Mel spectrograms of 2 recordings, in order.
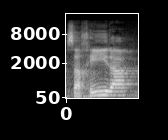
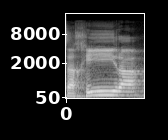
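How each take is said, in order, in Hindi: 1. दूसरे अक्षर का स्वर खींचा गया है। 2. दूसरे अक्षर का स्वर खींचा गया है।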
